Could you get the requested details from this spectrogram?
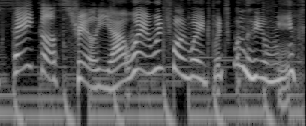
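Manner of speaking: usual speaking voice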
